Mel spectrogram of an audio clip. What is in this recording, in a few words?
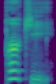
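"perky", English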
